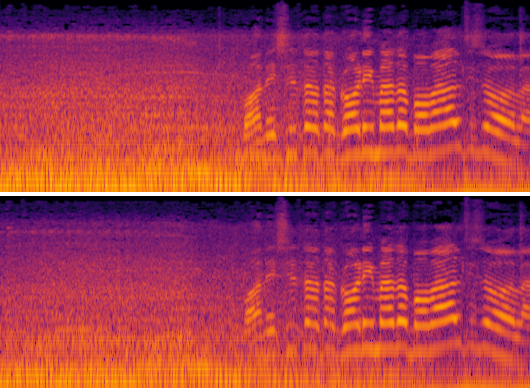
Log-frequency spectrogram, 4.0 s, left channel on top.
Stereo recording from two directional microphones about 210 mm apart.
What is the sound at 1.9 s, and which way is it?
Speech, 15° left (ahead or behind).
